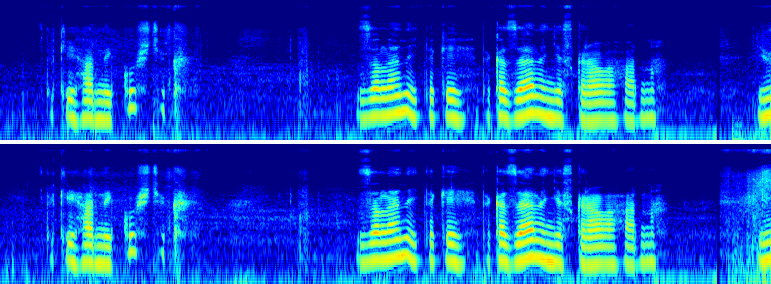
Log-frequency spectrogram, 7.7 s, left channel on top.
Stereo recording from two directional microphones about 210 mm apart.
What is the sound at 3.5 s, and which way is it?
Speech, centre (ahead or behind).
